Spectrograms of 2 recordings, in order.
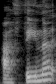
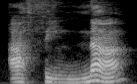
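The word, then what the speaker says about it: Αθήνα: Athena, if the accent is in Ita, in E, Athena is Athens, the capital of Greece. If it was like Athena, Athena, you see my where I drop the accent to the last syllable,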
